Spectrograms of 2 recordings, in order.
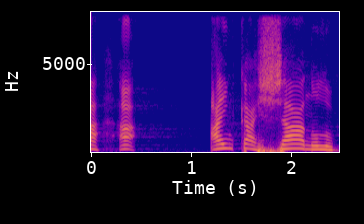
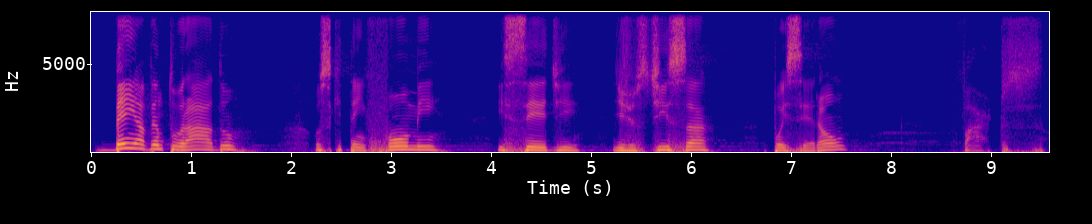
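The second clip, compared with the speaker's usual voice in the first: very slow, weighty reading, sinking lower to a hush; solemn scripture proclamation; 3 semitones lower, 4 dB louder, slower than usual. Real, not acted. Preacher reads to the hungry for justice, solemnly slow. Continues proclaiming the verse slowly.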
